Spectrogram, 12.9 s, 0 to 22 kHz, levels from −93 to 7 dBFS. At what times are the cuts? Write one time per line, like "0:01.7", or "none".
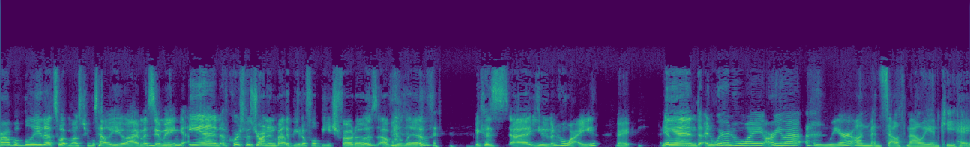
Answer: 0:01.2
0:02.5
0:03.8
0:05.2
0:06.3
0:07.3
0:09.4
0:11.6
